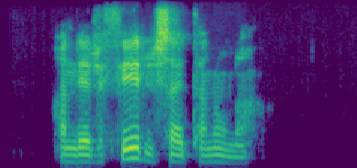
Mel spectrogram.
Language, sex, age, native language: Icelandic, male, 20-29, Icelandic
